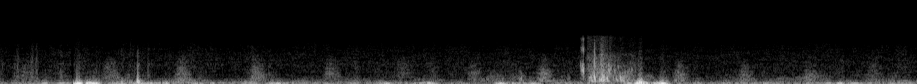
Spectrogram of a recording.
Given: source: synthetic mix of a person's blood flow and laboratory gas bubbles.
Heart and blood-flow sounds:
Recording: Doppler ultrasound of blood flow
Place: subclavian vein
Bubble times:
5.79-6.37 s: bubbles
From the record:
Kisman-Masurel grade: 212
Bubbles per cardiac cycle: several, 3 to 8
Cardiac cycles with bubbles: 1 to 10%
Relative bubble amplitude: moderate (0.250 to 0.450)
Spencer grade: 1 (occasional bubble signal discernible with the cardiac motion signal, with majority of cardiac periods free of bubbles)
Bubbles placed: anywhere in the cardiac cycle

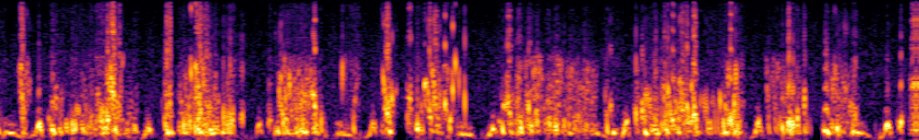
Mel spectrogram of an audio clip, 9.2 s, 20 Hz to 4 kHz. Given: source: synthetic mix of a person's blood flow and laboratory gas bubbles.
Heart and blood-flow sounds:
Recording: Doppler ultrasound of blood flow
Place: precordium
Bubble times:
0.00-0.11 s: bubbles
0.21-0.35 s: bubbles
0.49-1.44 s: bubbles
1.65-2.49 s: bubbles
2.71-3.33 s: bubbles
3.43-3.63 s: bubbles
3.83-4.01 s: bubbles
4.09-4.73 s: bubbles
5.01-6.02 s: bubbles
6.05-6.24 s: bubbles
6.36-7.50 s: bubbles
7.68-8.14 s: bubbles
8.25-8.64 s: bubbles
9.01-9.10 s: bubbles
9.12-9.20 s: bubbles
From the record:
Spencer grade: 4 (maximum detectable bubble signal sounding continuously throughout systole and diastole of every cardiac period, and overriding the amplitude of the normal cardiac signals)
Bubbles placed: only in the low amplitude regions of the cardiac cycle

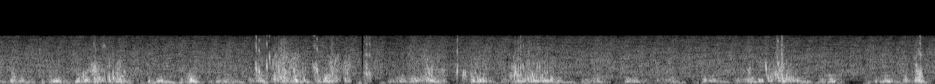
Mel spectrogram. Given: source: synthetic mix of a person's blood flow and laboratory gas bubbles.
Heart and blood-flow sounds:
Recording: Doppler ultrasound of blood flow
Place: precordium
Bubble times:
0.75-1.28 s: bubbles
2.52-3.08 s: bubbles
3.12-3.52 s: bubbles
3.62-3.74 s: bubbles
4.08-4.49 s: bubbles
4.54-4.90 s: bubbles
5.05-5.54 s: bubbles
7.45-7.98 s: bubbles
9.01-9.11 s: bubbles
9.13-9.36 s: bubbles
From the record:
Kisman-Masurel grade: 332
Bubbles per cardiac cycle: rolling drumbeat, 9 or more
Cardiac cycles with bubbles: 50 to 99%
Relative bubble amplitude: moderate (0.250 to 0.450)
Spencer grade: 3 (all of the cardiac periods contain showers or single bubble signals, but not dominating or overriding the cardiac motion signals)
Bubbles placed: anywhere in the cardiac cycle

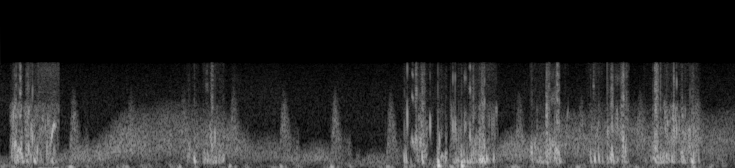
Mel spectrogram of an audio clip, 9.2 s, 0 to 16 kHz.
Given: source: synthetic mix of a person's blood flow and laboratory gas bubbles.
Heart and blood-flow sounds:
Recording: Doppler ultrasound of blood flow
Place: subclavian vein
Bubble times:
0.12-0.74 s: bubbles
2.32-2.82 s: bubbles
5.03-5.42 s: bubbles
5.46-5.60 s: bubbles
5.63-6.25 s: bubbles
6.62-7.11 s: bubbles
7.32-7.88 s: bubbles
8.04-8.77 s: bubbles
From the record:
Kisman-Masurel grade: 333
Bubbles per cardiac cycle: rolling drumbeat, 9 or more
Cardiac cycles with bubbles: 50 to 99%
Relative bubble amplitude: loud (0.450 to 0.775)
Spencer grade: 3 (all of the cardiac periods contain showers or single bubble signals, but not dominating or overriding the cardiac motion signals)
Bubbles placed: anywhere in the cardiac cycle

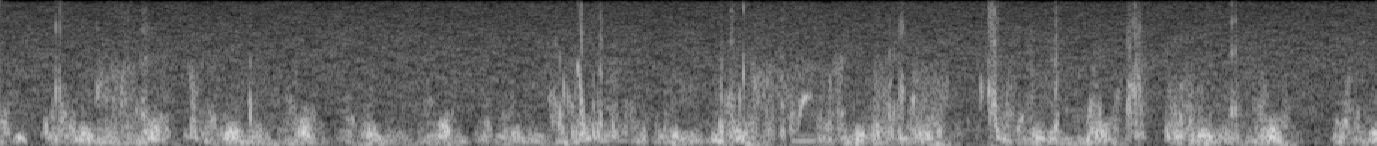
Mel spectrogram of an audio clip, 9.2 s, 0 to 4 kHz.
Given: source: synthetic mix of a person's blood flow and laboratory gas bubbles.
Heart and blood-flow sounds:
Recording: Doppler ultrasound of blood flow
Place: precordium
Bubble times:
0.26-0.47 s: bubbles
0.62-1.02 s: bubbles
1.21-1.43 s: bubbles
1.62-1.74 s: bubbles
3.65-4.26 s: bubbles
4.75-5.64 s: bubbles
5.79-6.04 s: bubbles
6.06-6.34 s: bubbles
6.50-6.75 s: bubbles
7.00-7.09 s: bubbles
7.29-7.35 s: bubbles
7.50-7.65 s: bubbles
7.75-8.10 s: bubbles
8.16-8.29 s: bubbles
From the record:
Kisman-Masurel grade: 332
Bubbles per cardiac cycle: rolling drumbeat, 9 or more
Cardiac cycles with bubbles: 50 to 99%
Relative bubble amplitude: moderate (0.250 to 0.450)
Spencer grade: 3 (all of the cardiac periods contain showers or single bubble signals, but not dominating or overriding the cardiac motion signals)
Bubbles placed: only in the low amplitude regions of the cardiac cycle

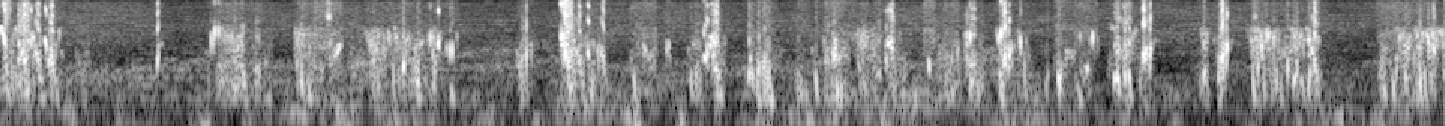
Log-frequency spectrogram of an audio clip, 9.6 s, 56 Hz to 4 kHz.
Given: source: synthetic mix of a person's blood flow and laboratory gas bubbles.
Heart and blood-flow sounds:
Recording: Doppler ultrasound of blood flow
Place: subclavian vein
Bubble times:
0.00-0.45 s: bubbles
1.01-1.09 s: bubbles
1.38-1.83 s: bubbles
1.95-2.29 s: bubbles
2.42-3.06 s: bubbles
3.42-3.58 s: bubbles
3.73-4.08 s: bubbles
4.19-4.38 s: bubbles
4.42-4.48 s: bubbles
4.58-4.85 s: bubbles
4.95-5.19 s: bubbles
5.29-6.01 s: bubbles
6.15-6.58 s: bubbles
6.62-6.87 s: bubbles
6.96-7.32 s: bubbles
7.38-7.71 s: bubbles
7.98-8.22 s: bubbles
8.30-8.86 s: bubbles
9.17-9.64 s: bubbles
From the record:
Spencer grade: 3 (all of the cardiac periods contain showers or single bubble signals, but not dominating or overriding the cardiac motion signals)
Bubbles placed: anywhere in the cardiac cycle

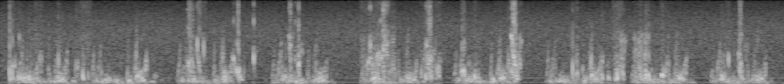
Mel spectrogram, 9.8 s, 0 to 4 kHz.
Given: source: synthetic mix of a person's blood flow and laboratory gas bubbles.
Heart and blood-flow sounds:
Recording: Doppler ultrasound of blood flow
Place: precordium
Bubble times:
0.09-0.55 s: bubbles
0.70-0.78 s: bubbles
0.93-1.14 s: bubbles
2.32-2.58 s: bubbles
2.88-3.06 s: bubbles
3.15-3.21 s: bubbles
3.60-3.81 s: bubbles
4.50-4.96 s: bubbles
5.23-5.53 s: bubbles
5.75-6.03 s: bubbles
6.18-6.55 s: bubbles
7.12-7.26 s: bubbles
7.50-7.84 s: bubbles
7.91-8.18 s: bubbles
8.24-8.38 s: bubbles
8.99-9.14 s: bubbles
9.21-9.35 s: bubbles
From the record:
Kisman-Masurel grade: 243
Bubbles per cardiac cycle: several, 3 to 8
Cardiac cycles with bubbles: 100%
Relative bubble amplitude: loud (0.450 to 0.775)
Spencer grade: 3 (all of the cardiac periods contain showers or single bubble signals, but not dominating or overriding the cardiac motion signals)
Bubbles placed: only in the low amplitude regions of the cardiac cycle

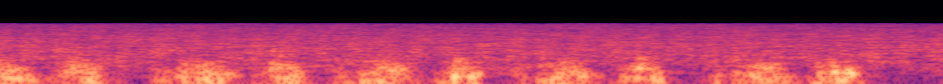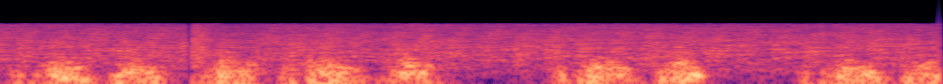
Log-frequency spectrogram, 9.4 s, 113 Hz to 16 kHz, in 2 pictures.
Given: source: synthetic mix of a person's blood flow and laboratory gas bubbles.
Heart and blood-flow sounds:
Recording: Doppler ultrasound of blood flow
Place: precordium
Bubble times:
no bubbles
From the record:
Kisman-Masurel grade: 000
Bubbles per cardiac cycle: 0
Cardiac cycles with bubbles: 0%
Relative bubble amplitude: no bubbles discernible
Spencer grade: 0 (complete lack of bubble signals)

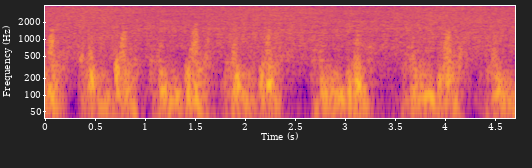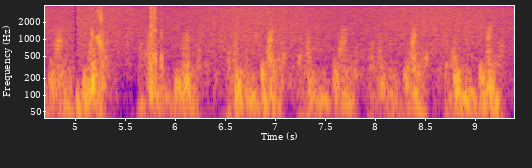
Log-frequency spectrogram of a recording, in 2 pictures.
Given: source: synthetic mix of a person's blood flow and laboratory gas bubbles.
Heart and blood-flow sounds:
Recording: Doppler ultrasound of blood flow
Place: precordium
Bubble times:
5.15-5.33 s: bubbles
5.71-5.88 s: bubbles
From the record:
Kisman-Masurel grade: 121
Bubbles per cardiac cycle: 1 to 2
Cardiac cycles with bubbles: 10 to 50%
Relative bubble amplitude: barely perceptible (0.100 to 0.250)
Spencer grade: 2 (many but less than half of the cardiac periods contain bubble signals, singularly or in groups)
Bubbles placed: anywhere in the cardiac cycle

